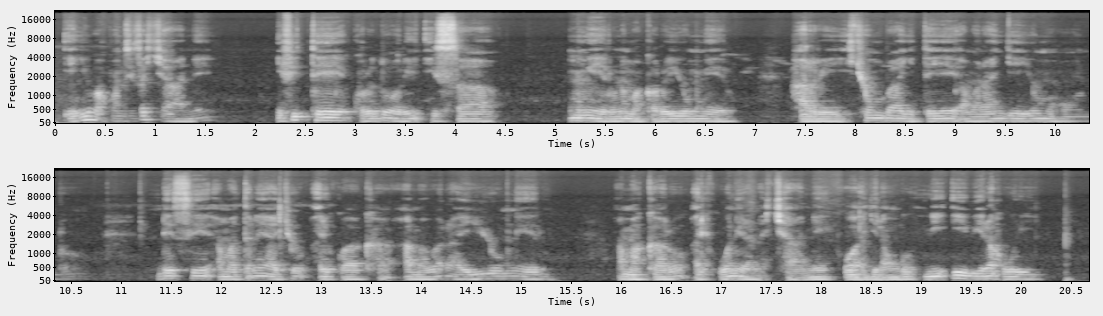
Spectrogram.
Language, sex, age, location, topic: Kinyarwanda, female, 18-24, Huye, health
